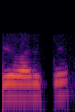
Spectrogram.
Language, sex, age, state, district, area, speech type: Bengali, male, 60+, West Bengal, Uttar Dinajpur, urban, conversation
